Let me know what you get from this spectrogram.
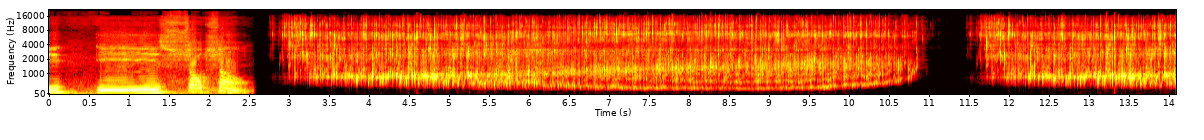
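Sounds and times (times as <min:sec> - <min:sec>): water pouring into a glass: 0:02.8 - 0:14.0.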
